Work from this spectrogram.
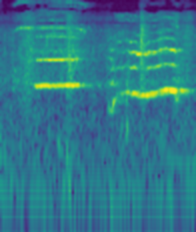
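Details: Siberian Husky in Nepal giving a brief whine: two thin, high tonal whimpers, the first steady, the second gliding upward at its end, with faint room noise and no voices over it.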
